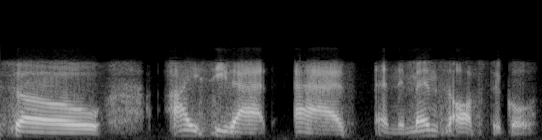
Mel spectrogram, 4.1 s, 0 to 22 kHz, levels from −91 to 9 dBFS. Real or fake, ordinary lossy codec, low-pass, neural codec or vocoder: real; AAC, 24 kbps; 5.4 kHz; none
